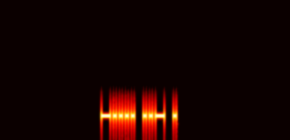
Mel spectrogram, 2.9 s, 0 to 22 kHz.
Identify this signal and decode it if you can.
Morse code, heard as a keyed tone, about 40 wpm, 700 Hz. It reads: 6UE
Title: All Cut Numbers - 3-Digit 40wpm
